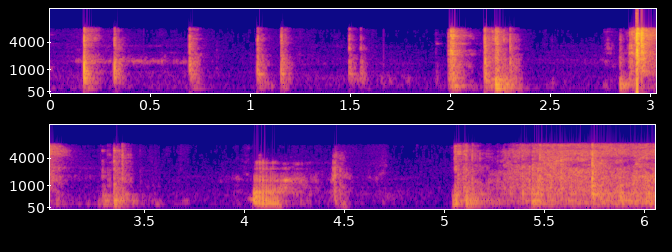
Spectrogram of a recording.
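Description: Sharp metallic clicks and knocks from an aluminium airline galley insulated box as its door is swung shut and latched, with the loudest clack about three seconds in. About five seconds in, a rough scraping starts as the box is turned over on its cardboard carton.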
